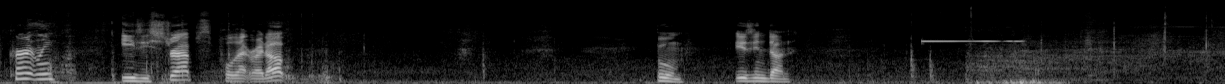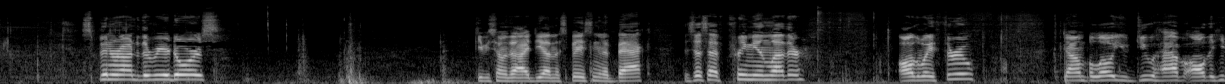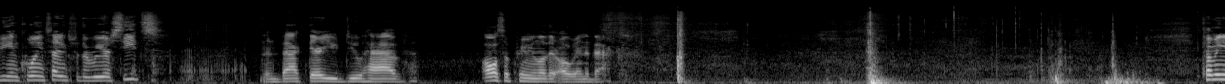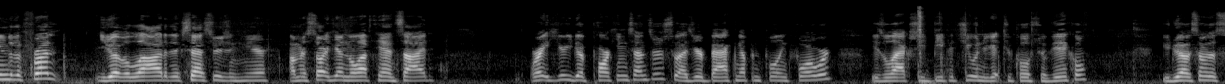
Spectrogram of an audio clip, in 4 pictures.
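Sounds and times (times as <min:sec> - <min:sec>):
high warning beep: 0:09.2 - 0:10.5
car door shutting thud: 0:15.2 - 0:16.0, 0:33.1 - 0:33.6.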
